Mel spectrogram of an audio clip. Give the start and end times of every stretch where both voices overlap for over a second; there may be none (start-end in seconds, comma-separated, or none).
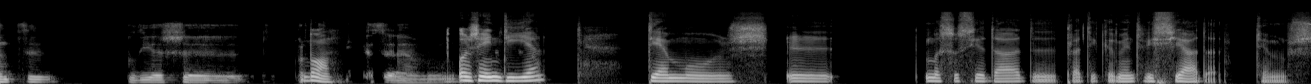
none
